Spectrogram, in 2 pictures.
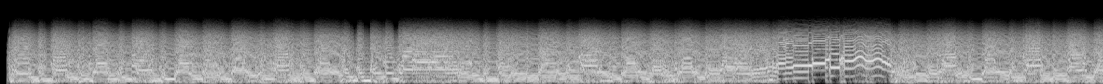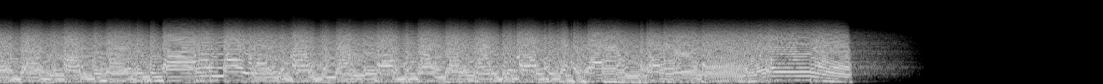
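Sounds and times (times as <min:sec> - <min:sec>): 
high gain distortion: 0:00.1 - 0:20.2.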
